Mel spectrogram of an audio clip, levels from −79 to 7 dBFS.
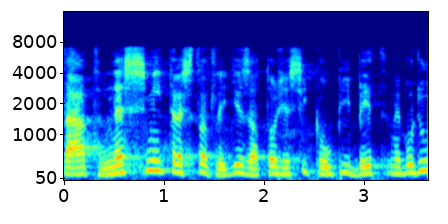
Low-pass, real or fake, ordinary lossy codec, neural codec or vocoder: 7.2 kHz; fake; AAC, 64 kbps; codec, 16 kHz, 8 kbps, FreqCodec, smaller model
